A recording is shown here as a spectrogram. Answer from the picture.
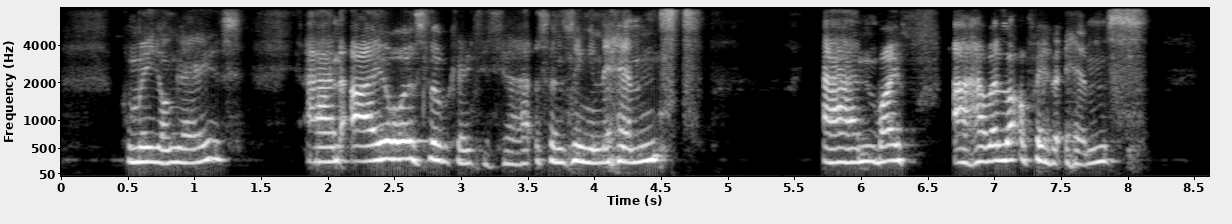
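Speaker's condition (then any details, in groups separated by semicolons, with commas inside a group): Down syndrome; adult woman, 25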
